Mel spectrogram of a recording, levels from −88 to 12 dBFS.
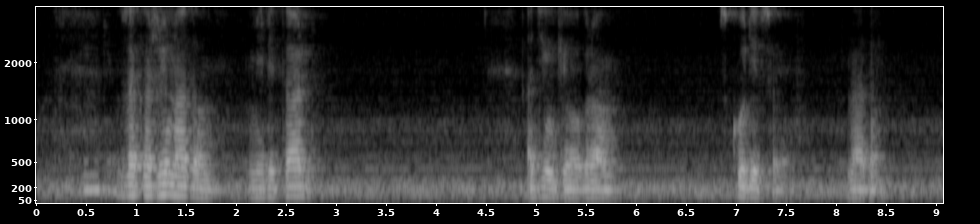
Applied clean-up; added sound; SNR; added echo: none; none; none; reverberation time 0.4 s.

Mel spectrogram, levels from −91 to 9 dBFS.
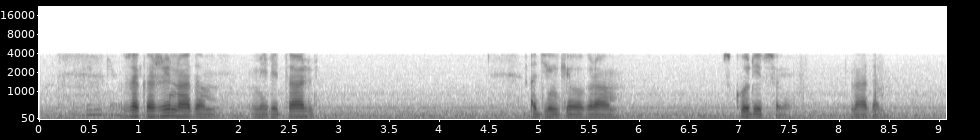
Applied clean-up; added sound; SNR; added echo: none; none; none; none.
